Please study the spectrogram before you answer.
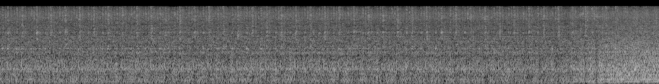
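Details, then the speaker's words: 2005 Chevrolet Express 3500 6.0 V8 box van after restoring 12 V to crank sensor wire, crank/no-start fixed: uneven stumbling lumpy idle with hiss; misfire at idle, cylinders 6 and 8 worst. "let's see ah sweet baby sounds like it's skipping like crazy here yeah we wanted data definitely sounds like got a pretty"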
